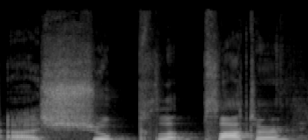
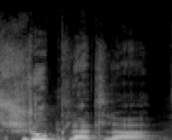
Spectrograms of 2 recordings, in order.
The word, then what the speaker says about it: Schuhplattler: Yes, I read, I was reading about you, and it said you started your career as a, I'm going to butcher the name here, a German Schuhplatter? – Yeah, that's very close, yeah. – Schuhplatter? – That's it. That's okay. Right. Yes, Schuhplattler.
